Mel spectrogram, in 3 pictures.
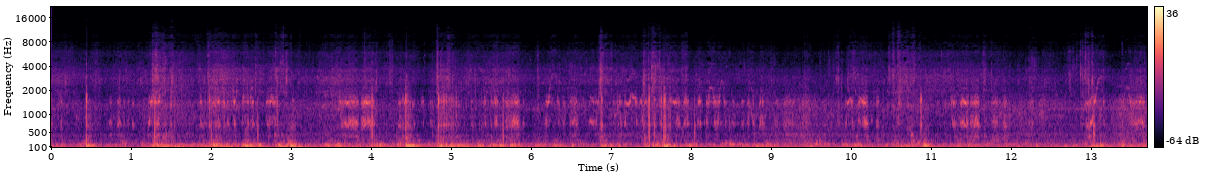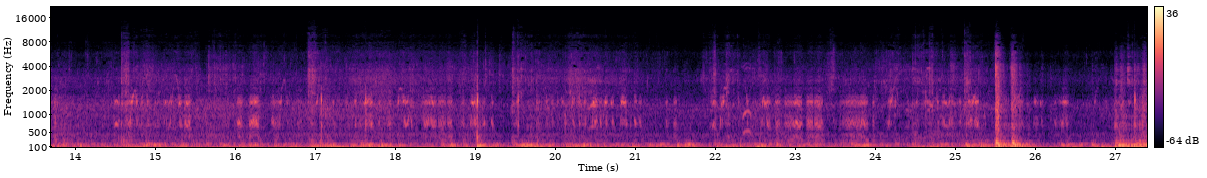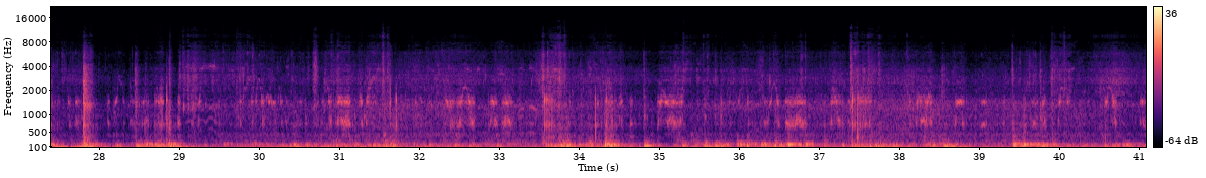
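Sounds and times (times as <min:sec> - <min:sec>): boat engine rumble: 0:00.0 - 0:41.0
gear knocking against boat: 0:00.0 - 0:41.0
water rushing along hull: 0:00.0 - 0:41.0.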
